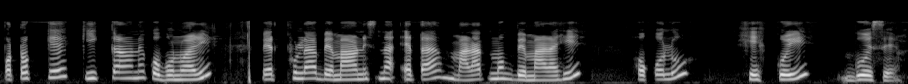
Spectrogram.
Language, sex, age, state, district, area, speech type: Assamese, female, 30-45, Assam, Dhemaji, rural, spontaneous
